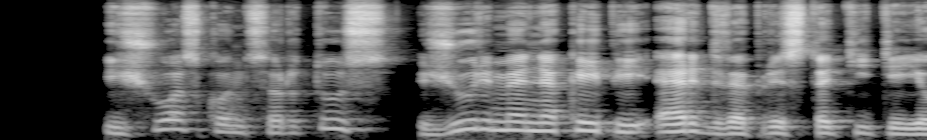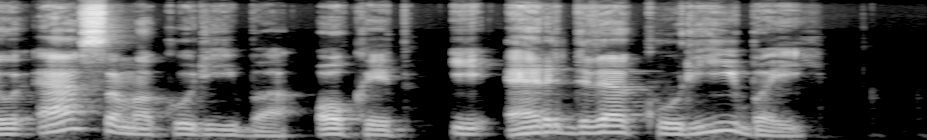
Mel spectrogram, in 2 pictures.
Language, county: Lithuanian, Utena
